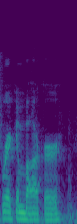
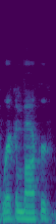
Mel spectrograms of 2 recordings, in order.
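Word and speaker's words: Rickenbacker: minute flight Max to rickenbacher Rick and Backer how depending on who you ask you'll get two different pronunciations of that airport but uh heading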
